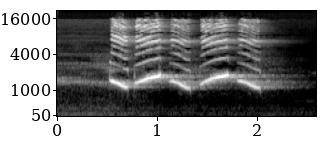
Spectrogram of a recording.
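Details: Masked laughingthrush, actively singing, recorded as a lure for other birds: loud, clear whistled phrases that swing up and down in smooth arcs, four connected notes in about one and a half seconds, with no other sounds.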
